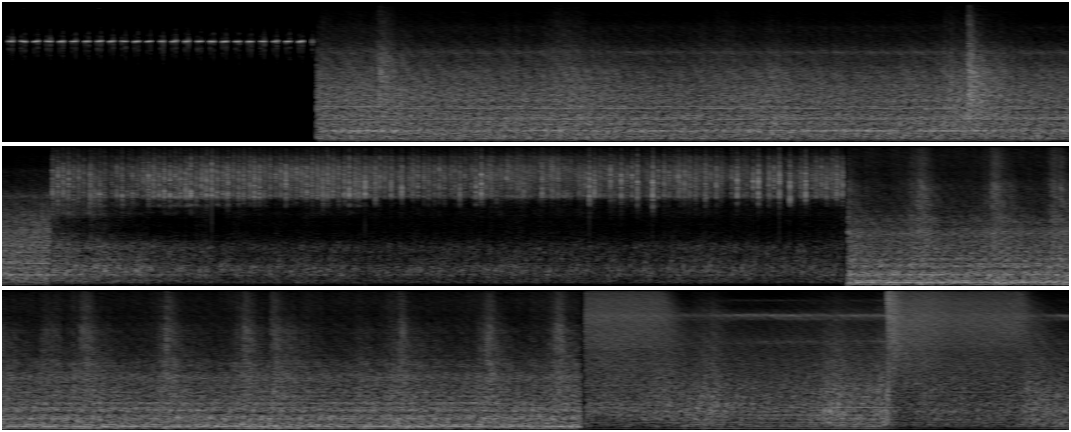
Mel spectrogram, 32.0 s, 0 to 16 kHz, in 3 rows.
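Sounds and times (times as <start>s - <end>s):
click: 11.2s - 19.1s
crackling hiss: 11.2s - 19.1s
rapid rattling ticks: 11.2s - 19.1s
steady machine hum: 11.2s - 20.4s.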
